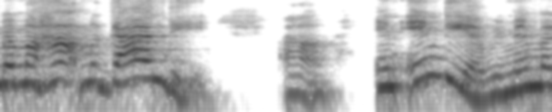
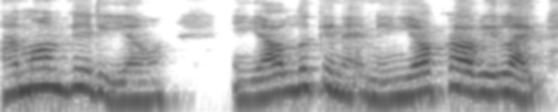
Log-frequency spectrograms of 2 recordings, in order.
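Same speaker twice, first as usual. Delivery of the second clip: usual speaking voice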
